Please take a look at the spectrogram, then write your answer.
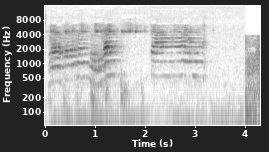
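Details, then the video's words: Domestic cat calling with long, harmonic meows: a wavering cry that dips and rises, a pause, then a second sustained, level meow, against a faint low hum and a burst of noise at the end. "cats meowing"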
